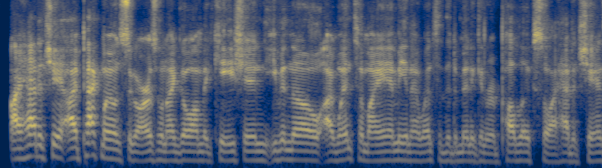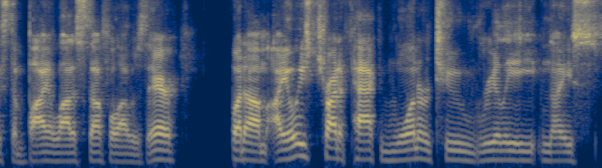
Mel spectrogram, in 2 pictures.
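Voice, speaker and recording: A man co-hosting a podcast, a little hoarse and congested from a cold, rambling enthusiastically in casual chat with lots of fillers. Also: fairly low pitch. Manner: rambling, enthusiastic cigar talk with many fillers. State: getting over a cold, a bit hoarse and congested. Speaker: podcast co-host.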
